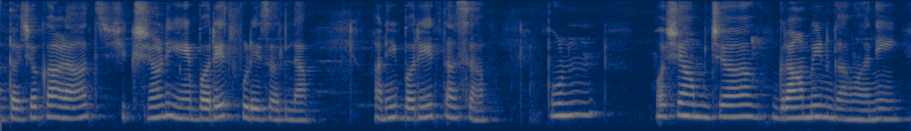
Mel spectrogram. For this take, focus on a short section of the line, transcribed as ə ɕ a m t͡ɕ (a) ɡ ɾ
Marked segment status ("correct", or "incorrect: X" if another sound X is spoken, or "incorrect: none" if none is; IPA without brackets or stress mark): correct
